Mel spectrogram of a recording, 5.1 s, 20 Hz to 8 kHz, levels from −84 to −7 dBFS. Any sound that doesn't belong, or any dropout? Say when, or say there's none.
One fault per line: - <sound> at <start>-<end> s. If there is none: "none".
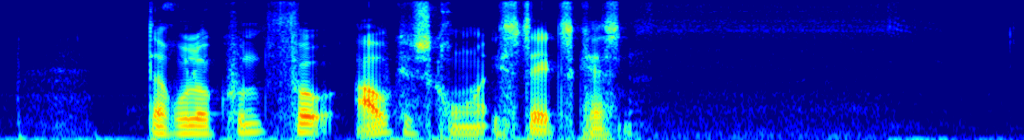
none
